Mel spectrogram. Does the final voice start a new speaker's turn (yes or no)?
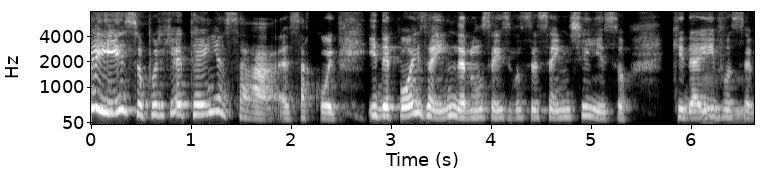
no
